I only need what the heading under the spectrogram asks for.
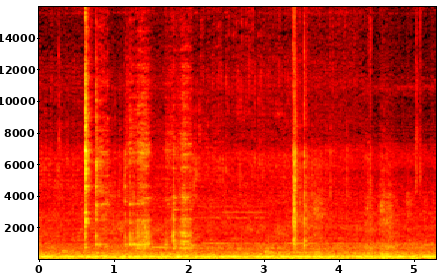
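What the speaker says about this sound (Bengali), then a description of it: "লঙ্কাটাকে আমি ভেজে নেব দেখুন লঙ্কাটা আমার লাল লাল হয়ে গেছে" Chilies frying in mustard oil in a pan give a faint, steady sizzle, broken by a few soft scraping stirs, heard close and quiet with no voices.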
